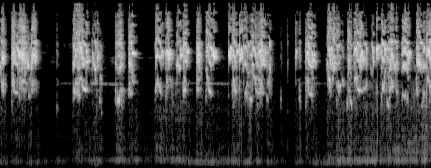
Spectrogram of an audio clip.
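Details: Sooty-headed bulbul, a clean master recording of its original voice: bursts of bright, high chattering and twittering notes that come in phrases about a second long, with short pauses between them and a faint low hum underneath.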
